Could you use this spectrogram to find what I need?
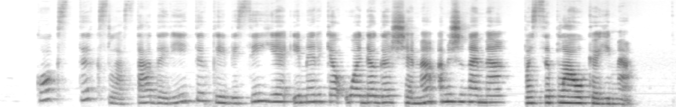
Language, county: Lithuanian, Šiauliai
